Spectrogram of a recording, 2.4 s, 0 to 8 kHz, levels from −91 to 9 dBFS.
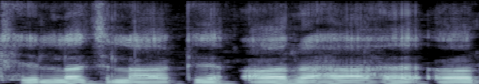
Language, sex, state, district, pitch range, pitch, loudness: Hindi, male, Bihar, Jahanabad, 130-135 Hz, 130 Hz, -17 LUFS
